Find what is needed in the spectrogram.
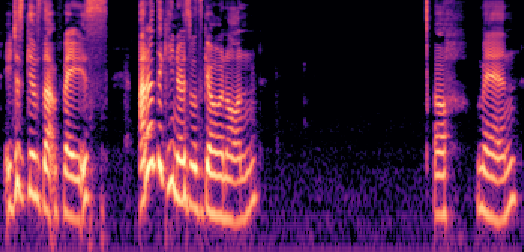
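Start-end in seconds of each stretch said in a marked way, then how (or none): none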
